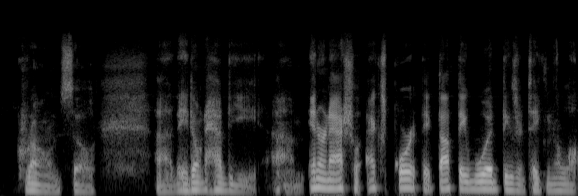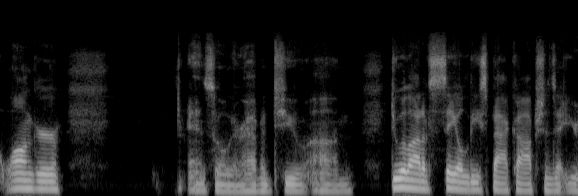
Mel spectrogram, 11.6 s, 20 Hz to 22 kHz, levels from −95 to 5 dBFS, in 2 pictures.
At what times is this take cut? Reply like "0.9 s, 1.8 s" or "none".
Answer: none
